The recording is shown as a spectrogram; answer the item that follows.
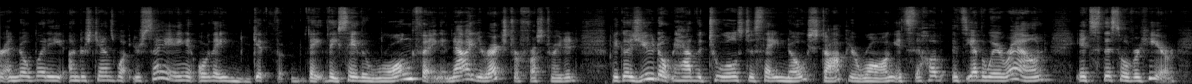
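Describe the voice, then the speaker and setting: A middle-aged woman, a parent, explaining things step by step in casual, thoughtful talk, often restarting her sentences. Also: on the low side. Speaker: parent of a child with developmental delay.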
